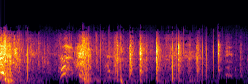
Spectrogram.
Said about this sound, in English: Quiet. Listen. Maybe somebody is a prisoner in that room. Try the door. Help me break it down, my friends, please. All together. Now.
